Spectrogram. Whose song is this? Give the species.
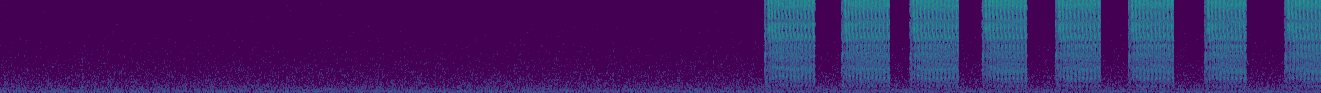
Rhacocleis lithoscirtetes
